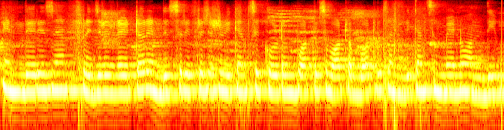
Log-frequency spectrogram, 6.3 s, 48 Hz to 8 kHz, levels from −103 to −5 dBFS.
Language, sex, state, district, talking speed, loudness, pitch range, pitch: English, female, Chandigarh, Chandigarh, 230 wpm, -13 LUFS, 205-225 Hz, 215 Hz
